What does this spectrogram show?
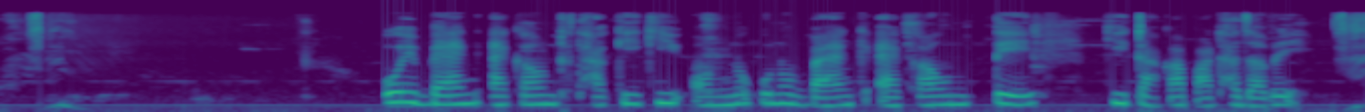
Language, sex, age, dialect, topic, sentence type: Bengali, female, 18-24, Rajbangshi, banking, question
